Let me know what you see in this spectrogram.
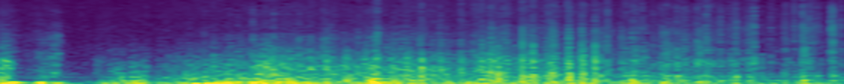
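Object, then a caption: Foam microphone windscreen. A grey foam microphone windscreen is scratched rapidly on both sides with long acrylic nails. The result is a continuous, muffled rumbling scrape dominated by deep low tones, with quick, faint bright ticks flickering through it.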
